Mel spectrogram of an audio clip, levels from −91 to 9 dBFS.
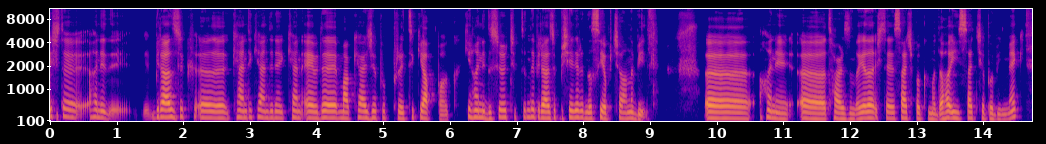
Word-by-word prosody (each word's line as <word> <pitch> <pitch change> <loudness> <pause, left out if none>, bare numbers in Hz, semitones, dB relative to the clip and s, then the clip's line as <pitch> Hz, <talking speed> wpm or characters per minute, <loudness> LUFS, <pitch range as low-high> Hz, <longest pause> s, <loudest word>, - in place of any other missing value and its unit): işte, 210 -2 -3
hani, 205 -2 -2
iii, 410 - -7 0.5
birazcık, 210 +1 +3
ııı, 180 -2 +2
kendi 195 0 -4
kendineyken 185 -1 -4
evde 185 0 +4
makyaj 180 +1 0
yapıp 185 0 -7
pratik 170 +4 -5
yapmak 170 -7 -2
ki, 220 - -3
hani, 195 -3 0
dışarı 200 +5 -2
çıktığında 205 +1 -6
birazcık 185 -1 +1
bir 180 - -5
şeyleri 195 -2 0
nasıl 170 +3 +1
yapacağını 170 0 -2
bil, 135 - -5 0.9
ııı, 175 -2 +5 0.2
hani, 170 -7 -1 0.2
ııı, 160 -3 +5
tarzında 155 -3 -1
ya 175 +2 +5
da 180 -1 +6
işte, 170 -1 -2
saç 175 +1 0
bakımı, 155 -3 -4
daha 185 +4 +4
iyi 175 -1 +1
saç 175 +1 -1
yapabilmek. 160 +6 -4
180 Hz, 140 wpm, -26 LUFS, 170-195 Hz, 0.9 s, da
